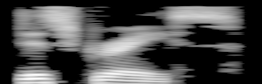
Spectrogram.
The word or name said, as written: disgrace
